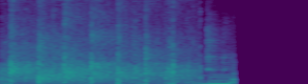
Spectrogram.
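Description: Studio audience on a Pakistani TV comedy show clapping in a quick, moderately loud burst that stops abruptly, with a brief tonal musical sting at the end.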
